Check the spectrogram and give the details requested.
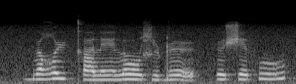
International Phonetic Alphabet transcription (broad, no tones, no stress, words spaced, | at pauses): bøʁy kʰɐlelo ɕyɖø | ʏʃefu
